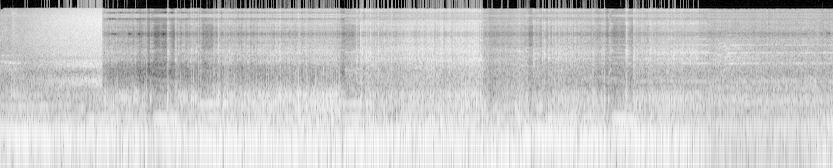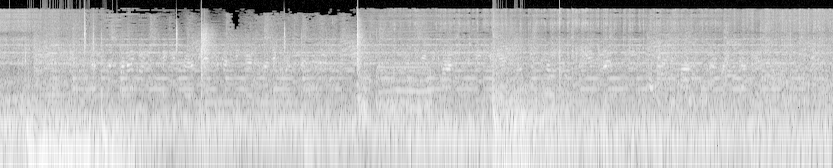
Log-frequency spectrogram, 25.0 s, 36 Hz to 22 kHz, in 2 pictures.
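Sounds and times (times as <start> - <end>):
radial piston engine droning: 7.8 - 25.0.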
